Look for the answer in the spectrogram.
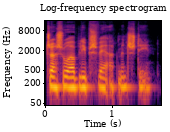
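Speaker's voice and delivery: plain reading voice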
